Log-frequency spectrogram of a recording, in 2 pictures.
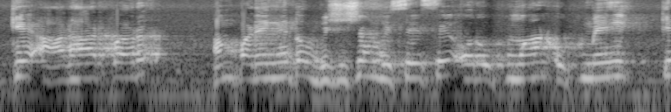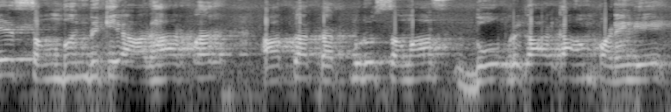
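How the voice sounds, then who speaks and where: A man explains grammar at a slow, unhurried pace, his voice pitched high and held level with little rise or fall. He repeats points patiently and clears his throat from time to time. The room is echoey, with a faint hum of ambient noise behind him. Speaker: Hindi grammar teacher.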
